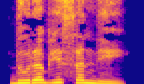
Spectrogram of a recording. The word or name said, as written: ದುರಭಿಸಂಧಿ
